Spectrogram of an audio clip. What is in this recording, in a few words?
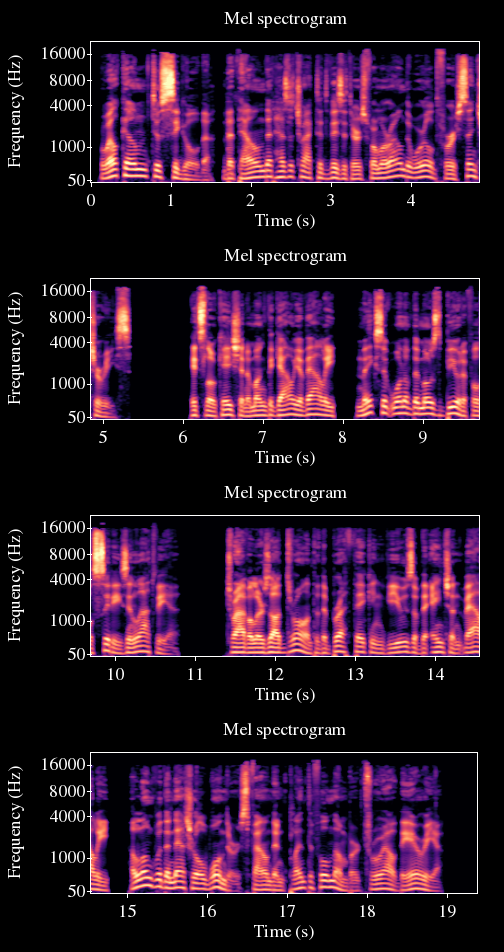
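Russian English male narration; accent of russia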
